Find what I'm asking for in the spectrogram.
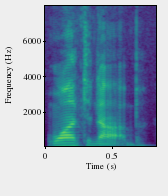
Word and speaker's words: Watanabe: Devin Booker, Bradley Beal, Josh Okogie, Kevin Durant, DeAndre Ayton, Campaign, Jordan Goodwin, Damian Lee, Kante Bates-Yap, Yuta Wampa, Yuta Watanabe.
